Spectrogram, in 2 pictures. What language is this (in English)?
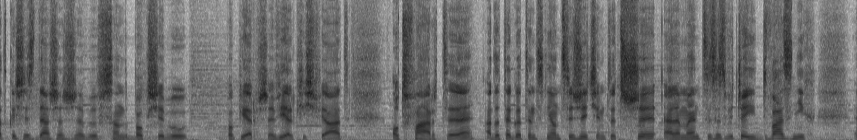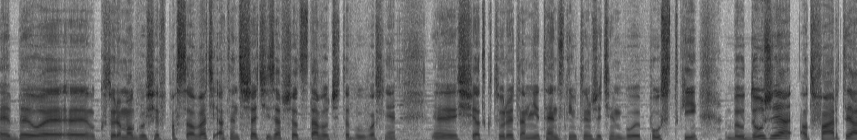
Polish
